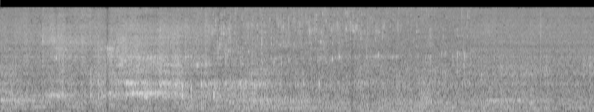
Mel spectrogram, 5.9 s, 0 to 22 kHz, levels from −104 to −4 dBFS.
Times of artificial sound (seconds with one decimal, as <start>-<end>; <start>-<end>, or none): 0.0-2.1; 4.7-5.9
